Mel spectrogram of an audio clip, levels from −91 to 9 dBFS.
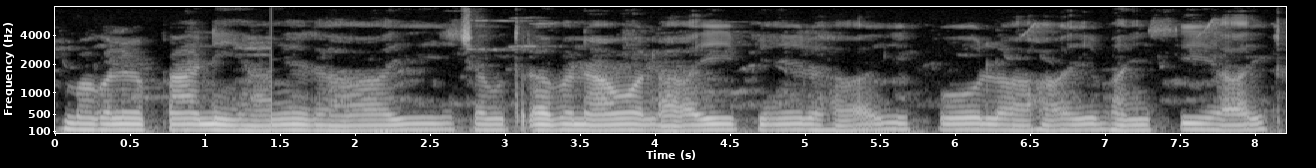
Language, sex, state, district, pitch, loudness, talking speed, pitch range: Bajjika, male, Bihar, Vaishali, 130 Hz, -16 LUFS, 100 wpm, 125-135 Hz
